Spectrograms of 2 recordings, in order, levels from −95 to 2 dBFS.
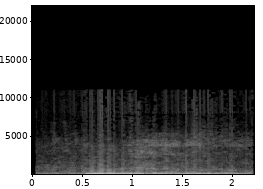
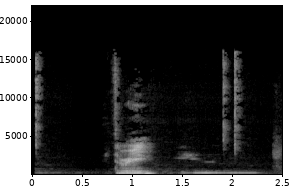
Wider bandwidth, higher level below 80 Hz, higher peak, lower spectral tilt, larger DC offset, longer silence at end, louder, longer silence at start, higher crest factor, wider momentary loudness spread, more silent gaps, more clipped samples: second, 11 kHz vs 16.5 kHz; first, -36 dBFS vs -74 dBFS; second, -18 dBFS vs -12 dBFS; first, -7 dB/octave vs -4 dB/octave; neither; about the same, 0 s vs 0 s; about the same, -34 LUFS vs -32 LUFS; about the same, 0.05 s vs 0.05 s; second, 14 dB vs 22 dB; second, 13 LU vs 23 LU; neither; neither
